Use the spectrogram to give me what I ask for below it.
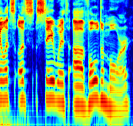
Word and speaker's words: Voldemort: harry potter series baltimore voldemort yeah without t yes she announced one at one point that it's actually pronounced voldemort as in like the french way to say it because more is death yes it's similar the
